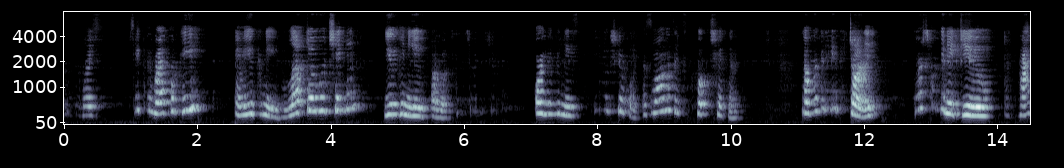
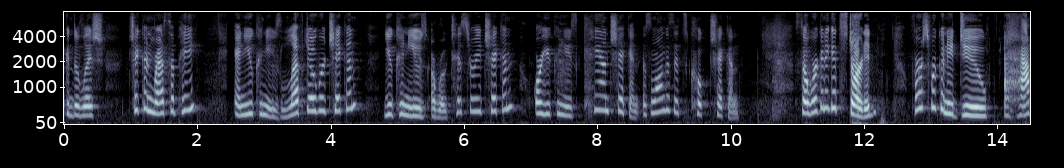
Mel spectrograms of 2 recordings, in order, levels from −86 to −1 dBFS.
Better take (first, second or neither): second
